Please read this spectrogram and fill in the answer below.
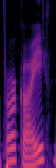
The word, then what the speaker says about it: Bourgogne: That's your Bourgogne, and that's how you say it. It looks like Bourguignole.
